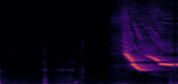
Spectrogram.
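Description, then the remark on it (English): A slide whistle from South Africa plays a quick, bright glide, swooping down in pitch and then holding a high steady tone, loud after a moment of near silence. “My sister went to South Africa and brought me back a slide whistle.”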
